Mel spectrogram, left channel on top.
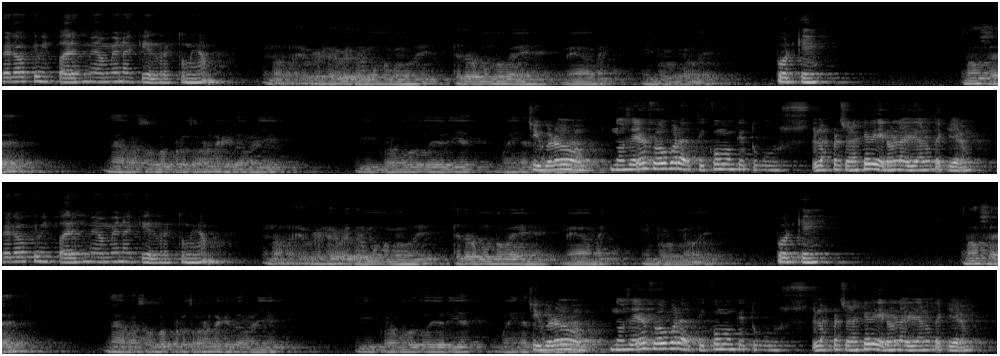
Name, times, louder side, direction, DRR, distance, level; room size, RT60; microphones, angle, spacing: voice 1, 0.0-2.2 7.7-8.2 15.2-19.7, left 1 dB, 15° left, 6 dB, 1.2 m, -26 dB
voice 2, 2.6-6.1 6.4-7.2 9.6-10.2 10.9-12.8 13.5-15.8, equal, 15° right, 4 dB, 7.2 m, -34 dB
27.0 x 20.5 x 9.3 m, 1.0 s
head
